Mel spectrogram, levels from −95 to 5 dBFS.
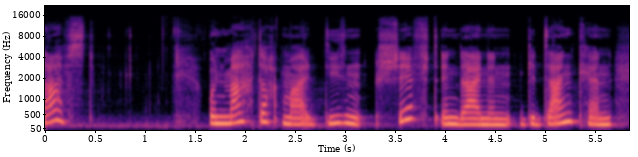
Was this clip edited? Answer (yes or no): yes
